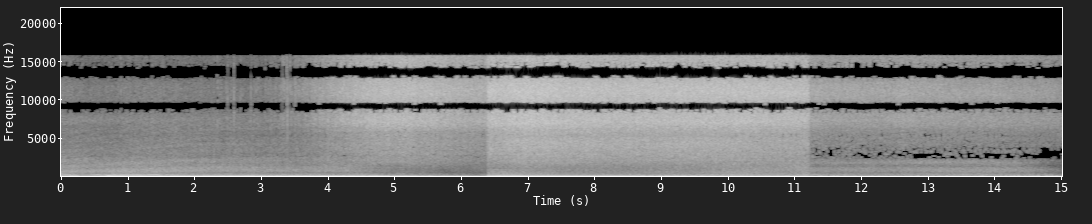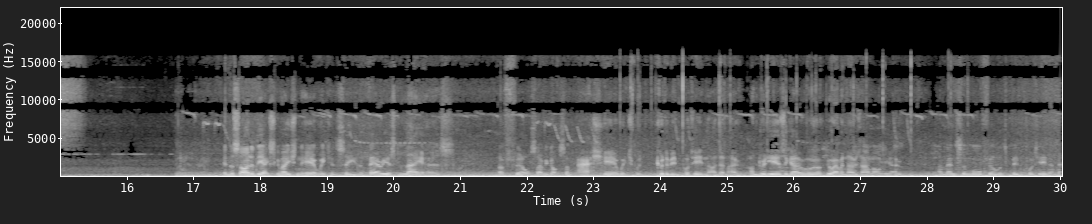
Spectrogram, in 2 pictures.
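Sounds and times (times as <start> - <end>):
dumper engine running: 0.0 - 15.3
rushing hiss of pouring pellets: 2.1 - 15.3.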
